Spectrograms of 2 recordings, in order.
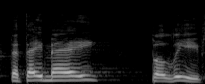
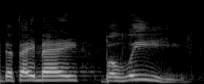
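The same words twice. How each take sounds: First: Said in the usual way. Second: Slow, drawn out, every word leaned on; slow unison recital. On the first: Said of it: "what, church?". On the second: Shown as a demonstration. Preacher leading the congregation in unison, slowly. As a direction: lead the church to say it together, slowly. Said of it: "Say it with me".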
